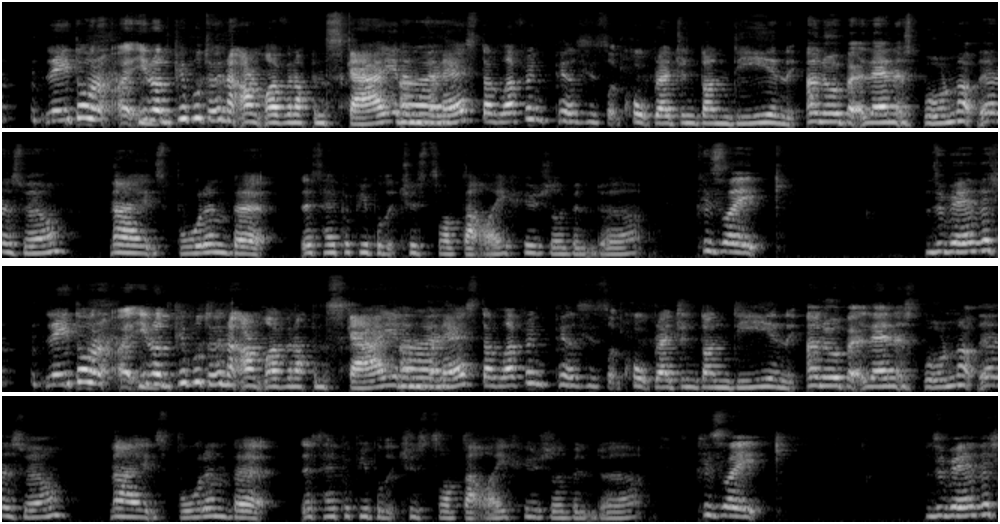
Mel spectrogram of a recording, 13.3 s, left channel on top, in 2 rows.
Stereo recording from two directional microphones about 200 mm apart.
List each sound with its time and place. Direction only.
0.3 s a woman's voice: 30° left (ahead or behind)
5.3 s speech: centre (ahead or behind)
7.3 s a woman's voice: 25° left (ahead or behind)
11.2 s speech: centre (ahead or behind)
12.8 s speech: 5° right (ahead or behind)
